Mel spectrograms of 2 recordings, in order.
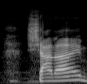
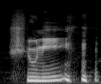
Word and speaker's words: Shanai: I guess I never put how to spell it because her name is Chief Shanai, but he said Shuni.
